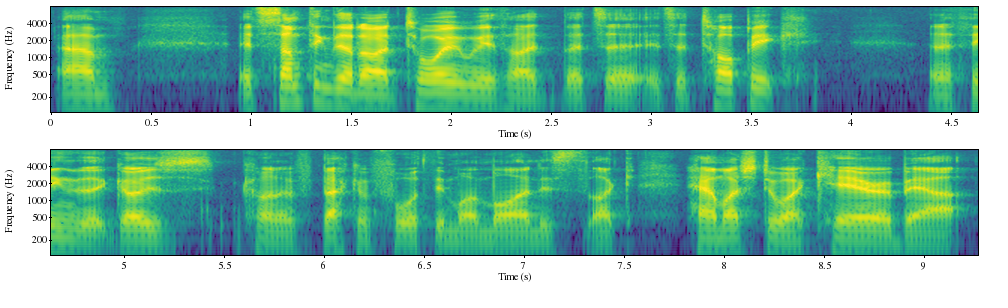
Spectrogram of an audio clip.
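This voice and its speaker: A man's voice: on the low side, moderate pace, clean tone. A man, a guest on a casual podcast, who thinks aloud in long, wandering answers and restarts his sentences often. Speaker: podcast guest, spearfisher and food truck owner.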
